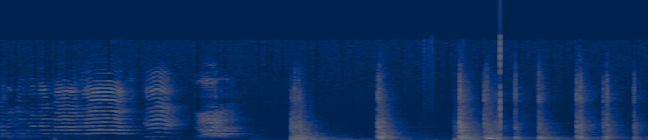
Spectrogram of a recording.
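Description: A boy's voice calls out in a long held tone. About three seconds in, dhol barrel drums start up with loud single strikes that come faster near the end, opening a dhol cholom drum performance.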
